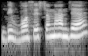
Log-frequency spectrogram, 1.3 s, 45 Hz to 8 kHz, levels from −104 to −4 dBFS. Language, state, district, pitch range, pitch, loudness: Surjapuri, Bihar, Kishanganj, 250-290 Hz, 270 Hz, -15 LUFS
